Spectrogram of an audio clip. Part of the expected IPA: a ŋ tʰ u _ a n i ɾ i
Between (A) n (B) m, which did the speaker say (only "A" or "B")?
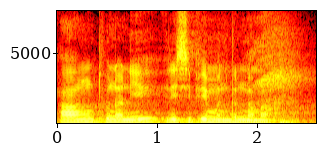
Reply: A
